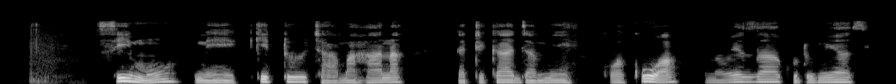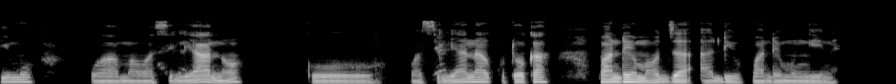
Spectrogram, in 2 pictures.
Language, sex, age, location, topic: Swahili, male, 18-24, Nakuru, finance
